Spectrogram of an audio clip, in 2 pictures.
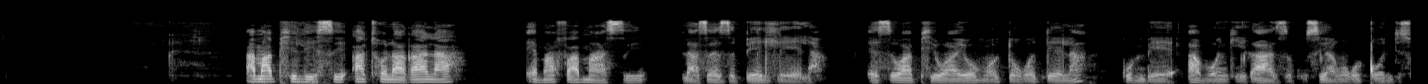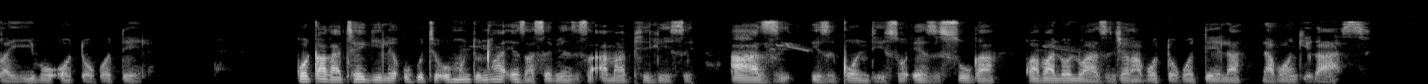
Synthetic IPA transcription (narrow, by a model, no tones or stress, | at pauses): amapʰilisiʔatʰɔlaɣala | ɛmafamasi | la̰sezib̥ʱɛɮɛ̰la | esiwapʰiwajɔŋɔd̥ʱɔ̰ɣɔtʼɛla | ɣumbʱɛaɓoŋiɣaziɣusijaŋoɣuǃondʱiswajiβɔʔɔd̥ʱɔɣɔtʼɛːla | ɣɔǃaɣatʰeɣilɛʔuɣutʰiumuntʼuŋ͡ǁaʔɛza̰sɛβend͡zʱisa̰ʔamapʰilisi | azḭiziǃondʱḭsɔ̰ʔezisuɣa | ɣwaβalɔlwazind͡ʒʱɛŋa̰βɔd̥ʱɔɣɔtʼɛla | la̰βoŋiɣa̰ːz̥i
